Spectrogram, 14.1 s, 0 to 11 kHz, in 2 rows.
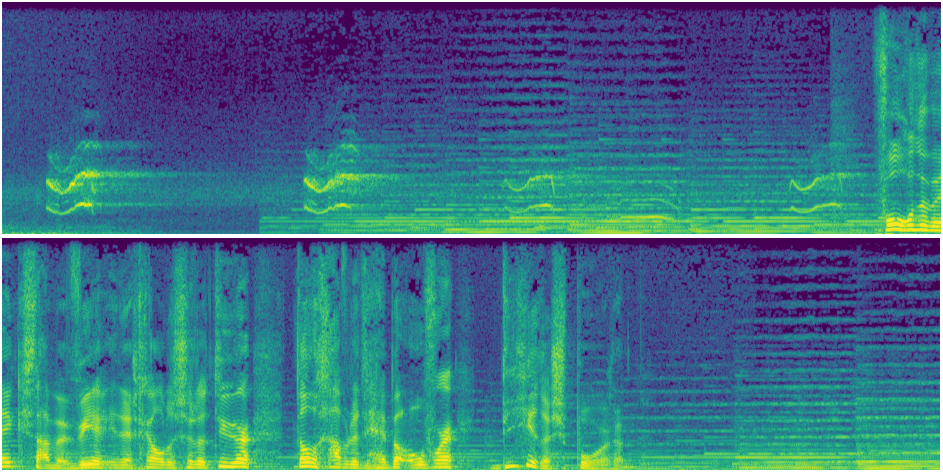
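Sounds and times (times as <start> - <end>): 
tawny owls calling: 0.2 - 1.3, 2.2 - 6.5
sustained tonal musical backdrop: 2.0 - 14.0
speech: 6.6 - 11.9.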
